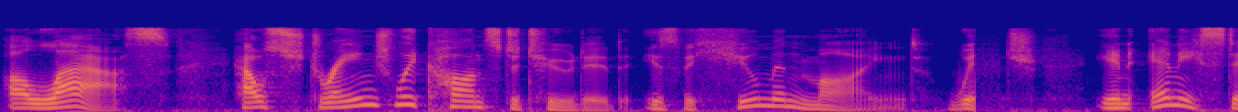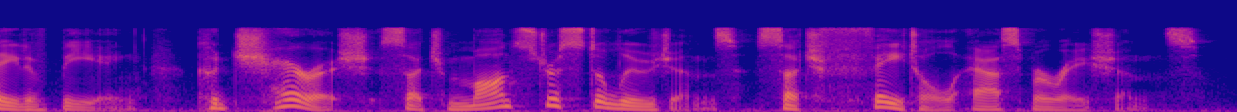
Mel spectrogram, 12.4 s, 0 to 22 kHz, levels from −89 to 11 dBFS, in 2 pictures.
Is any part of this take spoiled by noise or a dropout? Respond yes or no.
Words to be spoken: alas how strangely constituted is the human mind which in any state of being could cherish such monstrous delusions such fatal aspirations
yes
